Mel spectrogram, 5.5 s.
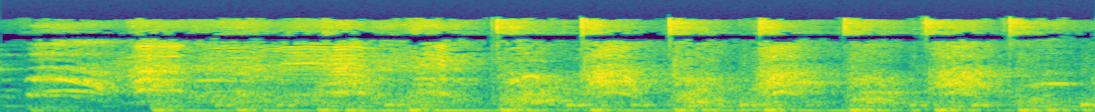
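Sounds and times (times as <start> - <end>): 
chanting: 0.2 - 5.4.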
